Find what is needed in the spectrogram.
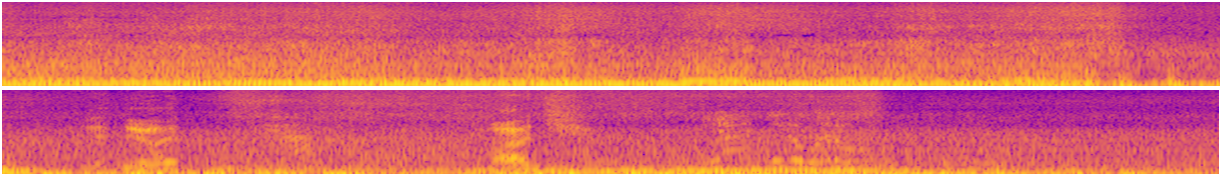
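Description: Straight-piped Ram pickup's Cummins diesel engine at full throttle, heard from inside the cab with a window down. The engine runs loud for about five and a half seconds, then drops off as the throttle is lifted, with a few short exclamations from the people in the cab.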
